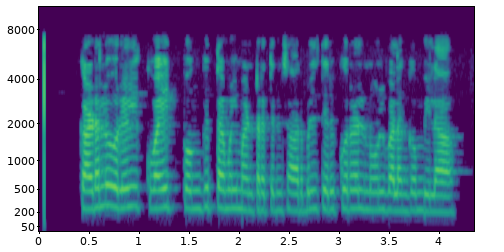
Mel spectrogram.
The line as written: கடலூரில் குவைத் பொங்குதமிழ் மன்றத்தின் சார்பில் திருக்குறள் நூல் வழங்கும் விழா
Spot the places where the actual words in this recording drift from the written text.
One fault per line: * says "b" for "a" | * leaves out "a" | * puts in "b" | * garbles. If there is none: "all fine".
all fine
